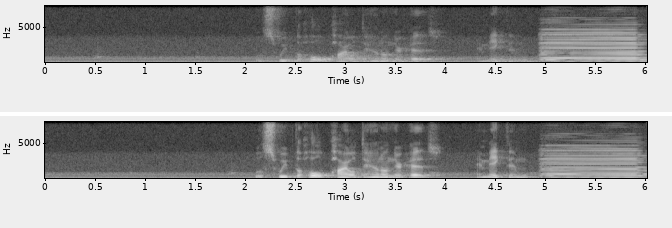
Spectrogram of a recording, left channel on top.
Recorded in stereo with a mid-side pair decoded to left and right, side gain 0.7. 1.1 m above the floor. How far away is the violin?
About 2.5 m.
